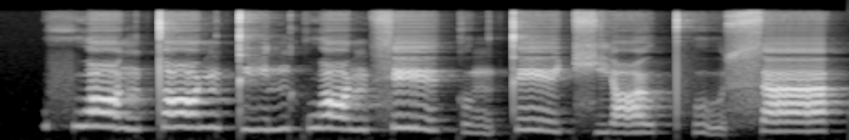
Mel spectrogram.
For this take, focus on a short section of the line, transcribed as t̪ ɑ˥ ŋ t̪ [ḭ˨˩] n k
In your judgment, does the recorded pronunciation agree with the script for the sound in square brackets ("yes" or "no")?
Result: no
